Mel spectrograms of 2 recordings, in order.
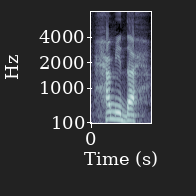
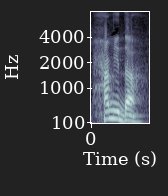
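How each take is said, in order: No difference in how they are said.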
